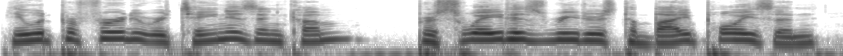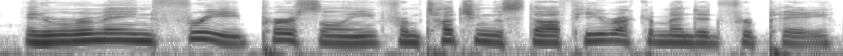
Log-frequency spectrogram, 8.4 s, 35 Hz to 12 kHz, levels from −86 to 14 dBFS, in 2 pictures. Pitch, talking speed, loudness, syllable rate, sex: 165 Hz, 180 wpm, -18 LUFS, 5.2 syllables/s, male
